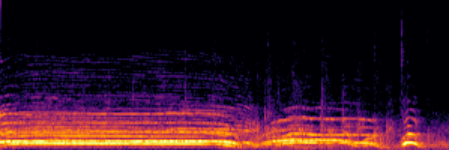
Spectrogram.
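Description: A crowd at the Stoke Con Trent cosplay final cheers and whoops loudly for a contestant, with sustained raised voices that dip briefly and then swell again, plus a short burst of shouting near the end.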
